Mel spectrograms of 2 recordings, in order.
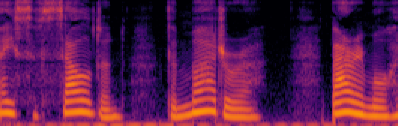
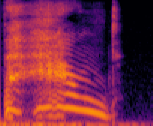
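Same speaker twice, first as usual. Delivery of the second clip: loud, high, sudden shouted cry; 9 semitones higher, 5 dB louder than usual. Holmes hears a howl in the distance and cries out: shouted. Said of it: "shouted Holmes".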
